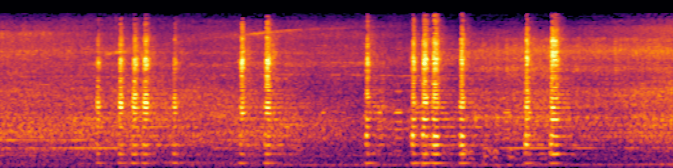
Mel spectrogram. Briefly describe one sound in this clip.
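A dump truck rattles and clanks as it rolls by.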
